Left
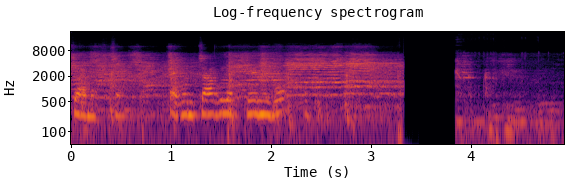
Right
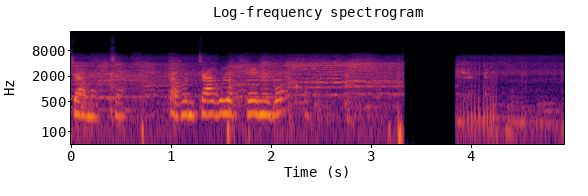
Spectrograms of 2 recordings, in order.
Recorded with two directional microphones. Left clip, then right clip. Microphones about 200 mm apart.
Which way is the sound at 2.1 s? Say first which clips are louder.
Left 4 dB; 65° left (ahead or behind).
